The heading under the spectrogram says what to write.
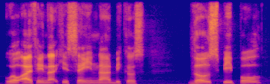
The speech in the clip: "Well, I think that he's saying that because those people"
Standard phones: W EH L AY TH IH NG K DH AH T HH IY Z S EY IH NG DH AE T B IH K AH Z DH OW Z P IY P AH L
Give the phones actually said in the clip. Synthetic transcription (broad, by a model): W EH L AY TH IH NG K DH AH T HH IY Z S EY IH NG DH AE T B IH K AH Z DH OW Z P IY P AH L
